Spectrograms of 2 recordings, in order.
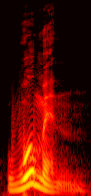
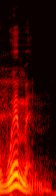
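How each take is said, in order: First: The vowels follow the spelling of the word. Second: The first vowel sounds like the i in 'win'. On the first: The speaker calls it wrong. "is how you'd think to say it just written down" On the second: The speaker calls it right. "We say women"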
